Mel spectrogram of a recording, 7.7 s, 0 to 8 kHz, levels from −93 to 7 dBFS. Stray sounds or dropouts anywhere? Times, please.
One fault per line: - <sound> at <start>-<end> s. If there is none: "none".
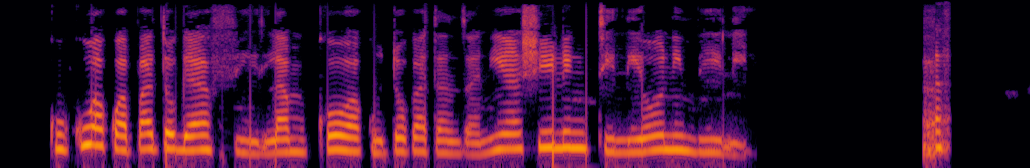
- laugh at 6.9-7.1 s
